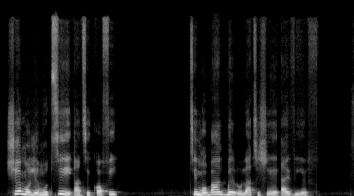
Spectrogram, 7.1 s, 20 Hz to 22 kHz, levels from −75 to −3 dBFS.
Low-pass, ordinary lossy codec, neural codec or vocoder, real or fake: none; none; autoencoder, 48 kHz, 32 numbers a frame, DAC-VAE, trained on Japanese speech; fake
